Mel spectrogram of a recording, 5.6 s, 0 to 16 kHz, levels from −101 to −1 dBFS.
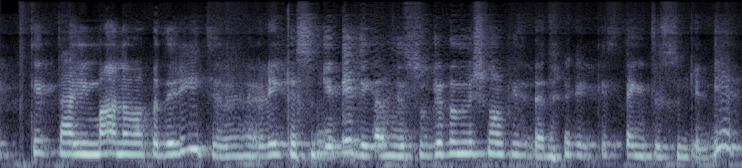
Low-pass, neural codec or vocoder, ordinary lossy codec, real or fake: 14.4 kHz; codec, 44.1 kHz, 2.6 kbps, DAC; Opus, 32 kbps; fake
